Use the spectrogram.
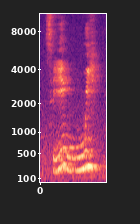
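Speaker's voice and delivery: ordinary talk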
